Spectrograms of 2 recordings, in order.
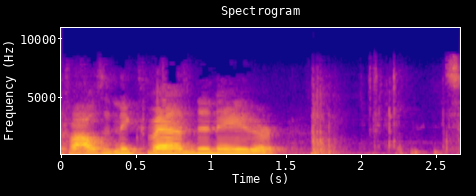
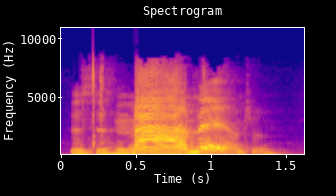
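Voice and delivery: gloating; 6 semitones higher, 8 dB louder, slower than usual. Acted. Monster gloating.

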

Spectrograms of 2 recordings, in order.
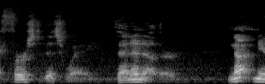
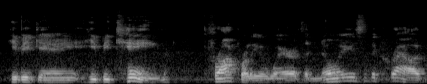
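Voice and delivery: plain reading voice

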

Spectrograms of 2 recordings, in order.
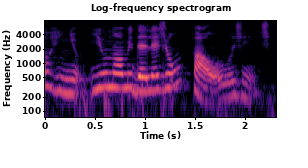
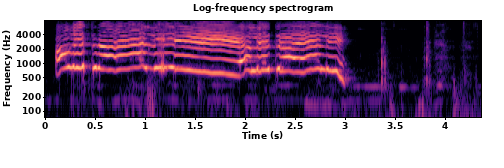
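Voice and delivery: very high, loud triumphant yell; excited shout; 13 dB louder, slower than usual. Real, not acted. Finds last letter, yells.

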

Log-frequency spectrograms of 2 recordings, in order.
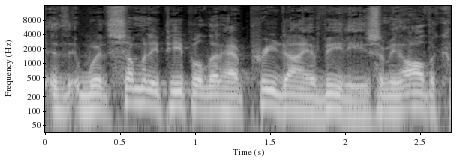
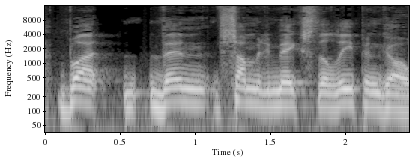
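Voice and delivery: ordinary talk

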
